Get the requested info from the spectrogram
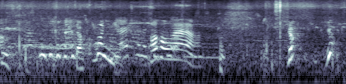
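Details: Red pandas in a fight, a pair giving twittering, bird-like squeals that bend up and down, the densest chattering in the first three seconds, then sparser sharp yelps, while a voice talks over them.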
